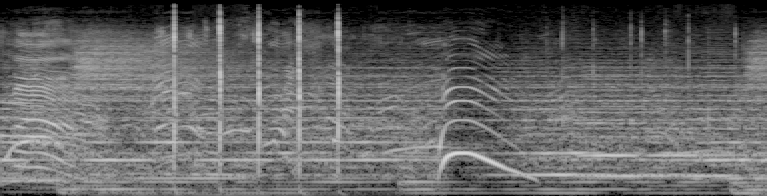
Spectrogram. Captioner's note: applause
